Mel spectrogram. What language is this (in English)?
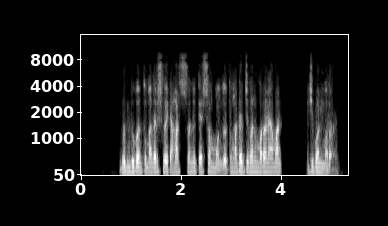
Bangla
